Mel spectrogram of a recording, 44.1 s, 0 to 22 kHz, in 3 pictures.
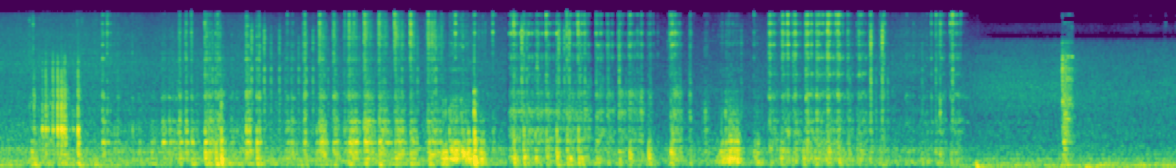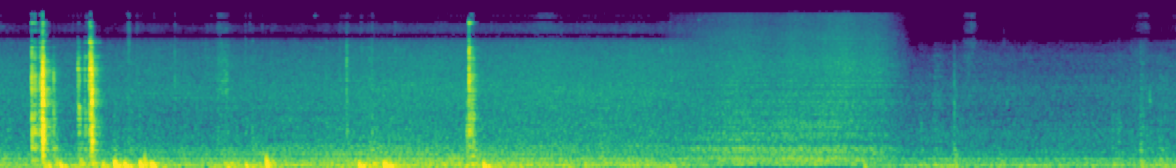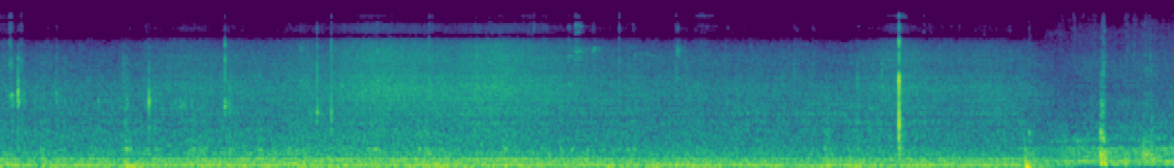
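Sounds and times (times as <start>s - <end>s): metal nuts clinking on rod: 0.4s - 12.1s, 15.1s - 16.0s, 20.6s - 20.8s.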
